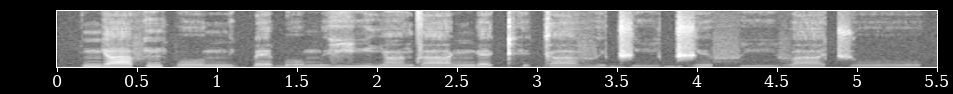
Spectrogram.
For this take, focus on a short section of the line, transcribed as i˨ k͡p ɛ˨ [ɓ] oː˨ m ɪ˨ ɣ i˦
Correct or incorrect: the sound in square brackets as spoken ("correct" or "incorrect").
correct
